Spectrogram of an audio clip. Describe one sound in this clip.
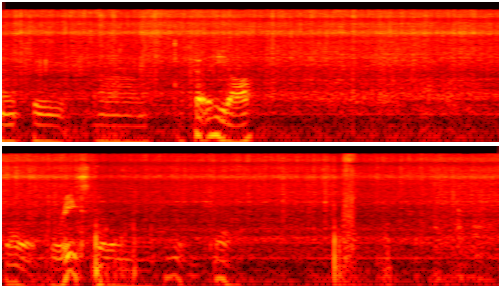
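A spatula scrapes and taps against a frying pan.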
